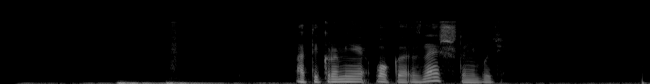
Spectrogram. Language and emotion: Russian, neutral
